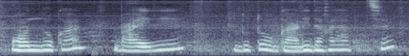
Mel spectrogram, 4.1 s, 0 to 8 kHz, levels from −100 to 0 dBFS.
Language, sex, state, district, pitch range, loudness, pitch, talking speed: Bengali, female, West Bengal, Cooch Behar, 215-250 Hz, -17 LUFS, 225 Hz, 90 wpm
